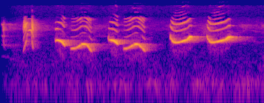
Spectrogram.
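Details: Captive hwamei, a kept bird that has lived a year with its keeper, singing: a short sharp note, then four loud whistled phrases, each sliding down in a rich, slurred sweep, delivered in pairs about a second apart.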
